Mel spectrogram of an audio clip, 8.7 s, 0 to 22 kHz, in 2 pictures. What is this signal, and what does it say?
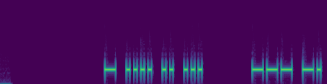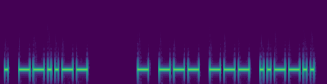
Morse code, heard as a keyed tone, about 25 wpm, 700 Hz. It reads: THIS ONE, TOO?
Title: 2x Word-Spacing - Sentences from Top 200 Words - 25wpm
